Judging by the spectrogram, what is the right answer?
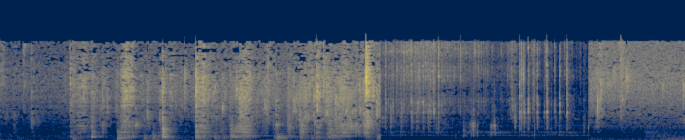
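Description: Tempering spices (mustard seeds, split chana and urad dal, cumin and fennel) sizzling and crackling in hot oil in a metal kadai, stirred with a perforated steel skimmer that scrapes the pan. A denser run of crackles comes about five seconds in.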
